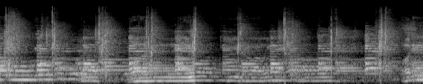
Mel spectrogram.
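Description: Okinawan sanshin plucked in a steady rhythm, about three strokes a second, while a man sings along. About a third of the way in he holds a long low note.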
